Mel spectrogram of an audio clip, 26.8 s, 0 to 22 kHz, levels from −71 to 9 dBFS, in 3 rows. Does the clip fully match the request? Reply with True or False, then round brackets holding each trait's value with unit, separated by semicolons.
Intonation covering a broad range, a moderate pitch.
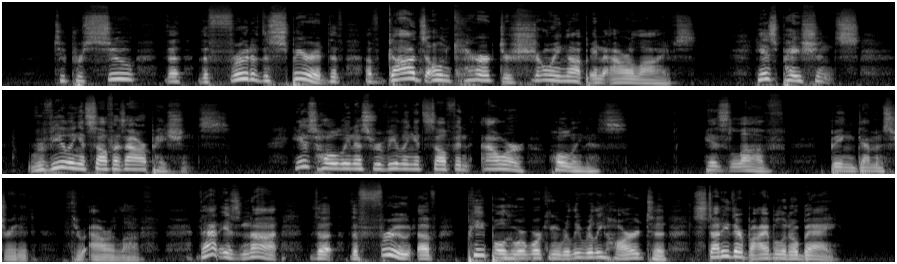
True (8.0 semitones; 150 Hz)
